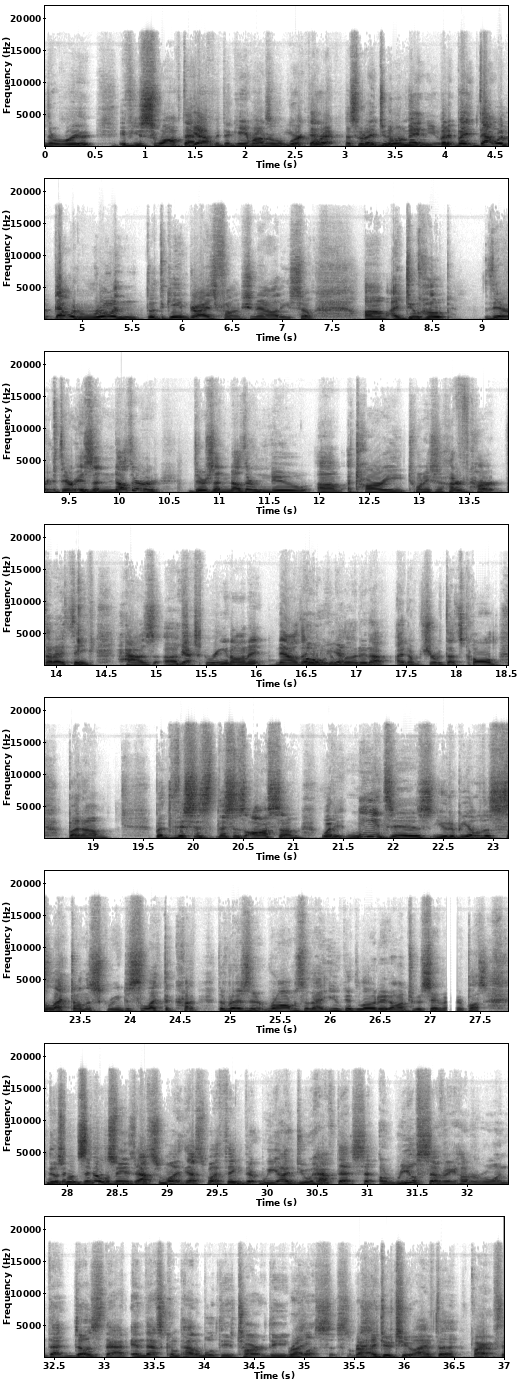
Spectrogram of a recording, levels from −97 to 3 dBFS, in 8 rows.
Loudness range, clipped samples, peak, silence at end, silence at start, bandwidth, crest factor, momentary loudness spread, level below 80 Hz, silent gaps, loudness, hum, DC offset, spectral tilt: 4 LU; under 0.1%; 0 dBFS; 0 s; 0 s; 18 kHz; 12 dB; 8 LU; -50 dBFS; 27.22-27.26 s; -12 LUFS; none; under 0.1%; -5 dB/octave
